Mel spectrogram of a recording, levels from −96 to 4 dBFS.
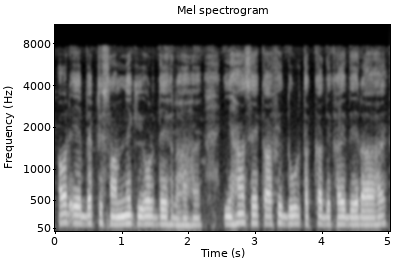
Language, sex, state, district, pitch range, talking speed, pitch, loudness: Hindi, male, Uttar Pradesh, Lalitpur, 115-130 Hz, 225 wpm, 120 Hz, -15 LUFS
